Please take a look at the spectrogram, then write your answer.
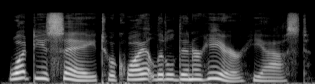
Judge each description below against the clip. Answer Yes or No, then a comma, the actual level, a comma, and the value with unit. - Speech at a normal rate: No, fast, 230 wpm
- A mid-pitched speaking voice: No, high, 215 Hz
